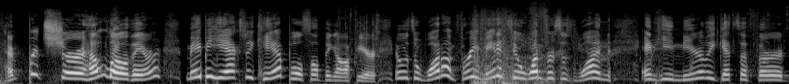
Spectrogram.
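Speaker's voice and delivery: loud, high hype call; excited. Real, not acted. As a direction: erupt as the clutch unfolds. Clutch attempt, caster erupts.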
